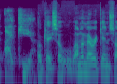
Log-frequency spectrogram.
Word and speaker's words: Ikea: store well uh uh this is the way the suite pronounce it is Ikea as opposed to Ikea okay so I'm American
